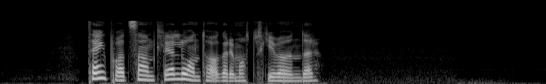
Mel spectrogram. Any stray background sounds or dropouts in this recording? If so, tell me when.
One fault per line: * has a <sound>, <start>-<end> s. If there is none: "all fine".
all fine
